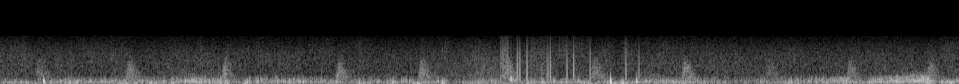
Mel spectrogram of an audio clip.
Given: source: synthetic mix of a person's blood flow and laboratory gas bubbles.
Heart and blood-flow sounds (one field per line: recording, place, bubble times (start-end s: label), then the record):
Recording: Doppler ultrasound of blood flow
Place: subclavian vein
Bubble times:
5.06-5.20 s: bubbles
From the record:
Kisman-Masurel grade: 112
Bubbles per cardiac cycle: 1 to 2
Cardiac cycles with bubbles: 1 to 10%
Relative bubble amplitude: moderate (0.250 to 0.450)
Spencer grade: 1 (occasional bubble signal discernible with the cardiac motion signal, with majority of cardiac periods free of bubbles)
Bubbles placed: anywhere in the cardiac cycle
